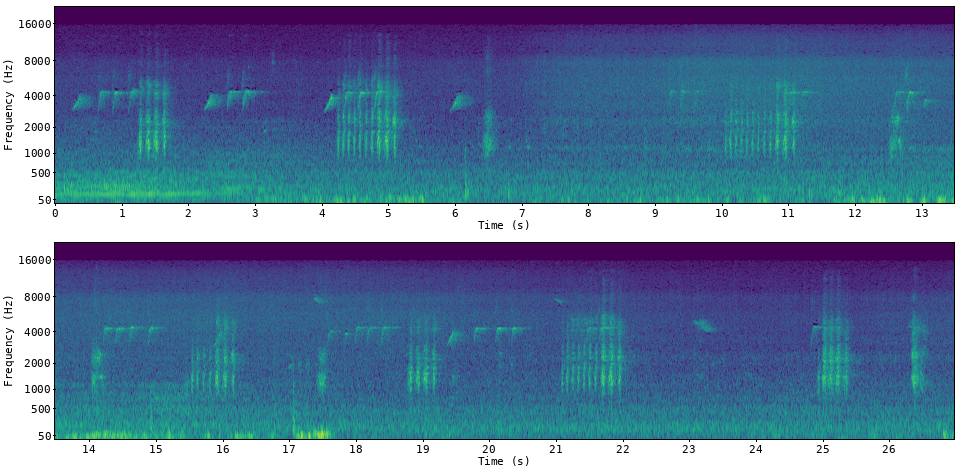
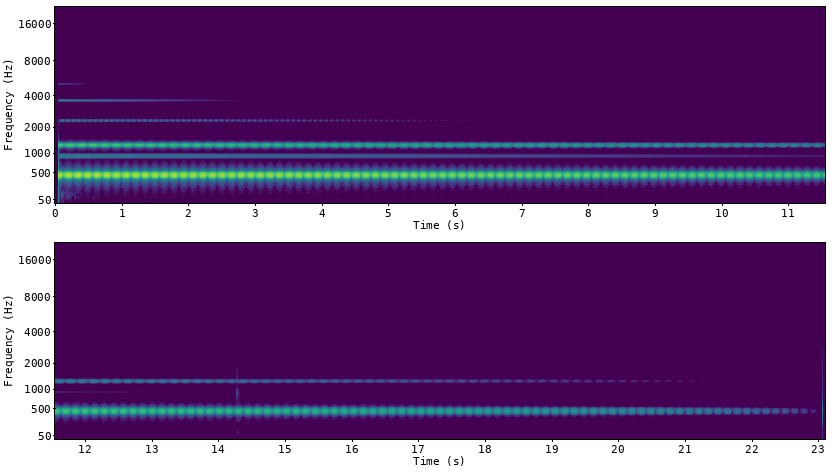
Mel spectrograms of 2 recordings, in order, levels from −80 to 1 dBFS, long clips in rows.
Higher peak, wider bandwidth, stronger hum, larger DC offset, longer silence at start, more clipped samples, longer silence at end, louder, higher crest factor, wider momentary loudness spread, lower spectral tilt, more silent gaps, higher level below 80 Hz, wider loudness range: about the same, -4 dBFS vs -6 dBFS; first, 16 kHz vs 3.8 kHz; neither; first, 0.2% vs under 0.1%; about the same, 0 s vs 0.05 s; neither; second, 0 s vs 3 s; second, -26 LUFS vs -20 LUFS; first, 22 dB vs 16 dB; second, 13 LU vs 23 LU; second, -3 dB/octave vs -7 dB/octave; neither; first, -32 dBFS vs -78 dBFS; second, 5 LU vs 22 LU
